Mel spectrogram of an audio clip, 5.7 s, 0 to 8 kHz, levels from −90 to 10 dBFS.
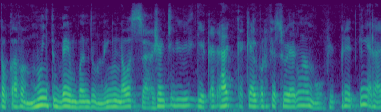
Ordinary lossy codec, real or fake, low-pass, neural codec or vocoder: none; fake; 7.2 kHz; codec, 16 kHz, 4 kbps, FreqCodec, larger model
